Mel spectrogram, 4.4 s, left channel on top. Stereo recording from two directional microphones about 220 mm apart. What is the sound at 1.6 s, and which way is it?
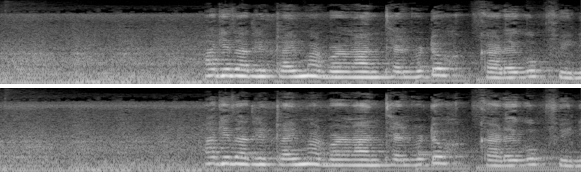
A woman's voice, 10° right (ahead or behind).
